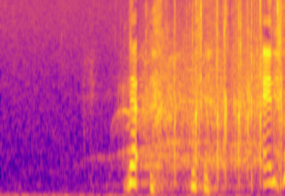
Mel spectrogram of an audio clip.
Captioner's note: attendees applauding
